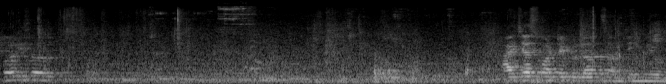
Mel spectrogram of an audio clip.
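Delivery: low, soft, dejected; sad and quiet. Acted. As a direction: say it hurt and small. Servant sad after scolding.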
